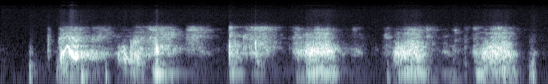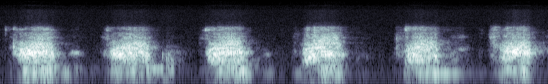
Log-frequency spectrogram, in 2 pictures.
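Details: On chest auscultation in a pulmonology clinical exam, rapid, repeated breath sounds with a high whistling quality, described as a true wheeze: wheeze.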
